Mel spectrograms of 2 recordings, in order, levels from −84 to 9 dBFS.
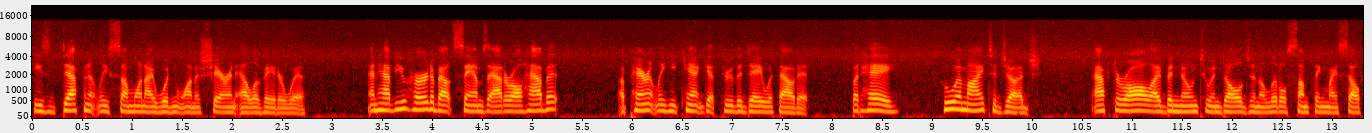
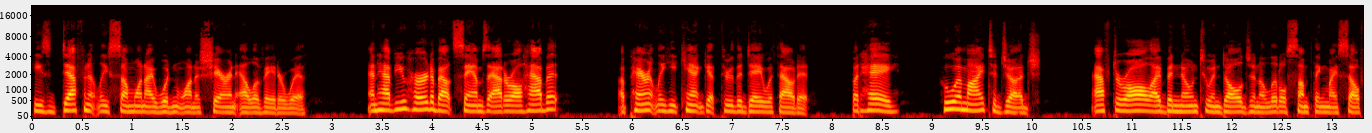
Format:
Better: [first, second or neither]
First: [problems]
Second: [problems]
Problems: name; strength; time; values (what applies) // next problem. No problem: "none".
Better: second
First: hiss; faint; throughout; 20 dB below the speech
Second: none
